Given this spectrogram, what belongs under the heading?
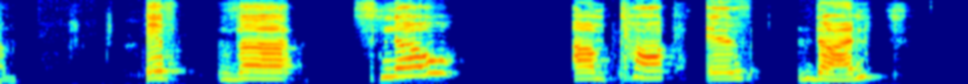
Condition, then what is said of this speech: Aphasia. Like I can comprehend well, but I can't repeat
